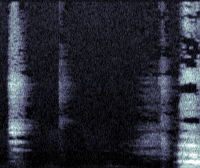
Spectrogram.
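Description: Near silence between sung phrases: a short, faint intake of breath just after the start, then the singing voice comes back in on a held note near the end.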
